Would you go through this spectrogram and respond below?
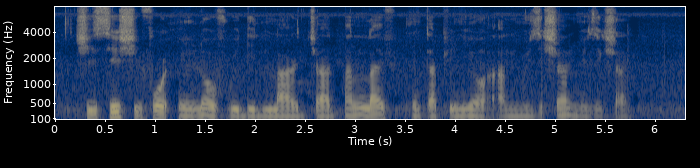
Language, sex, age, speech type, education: Nigerian Pidgin, male, 15-29, spontaneous, tertiary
